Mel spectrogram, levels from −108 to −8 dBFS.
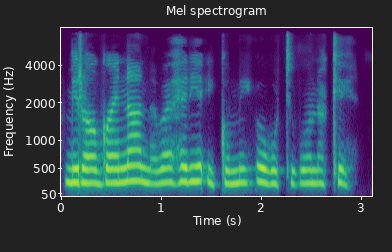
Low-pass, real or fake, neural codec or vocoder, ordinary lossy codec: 7.2 kHz; fake; codec, 16 kHz, 1 kbps, X-Codec, WavLM features, trained on Multilingual LibriSpeech; none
